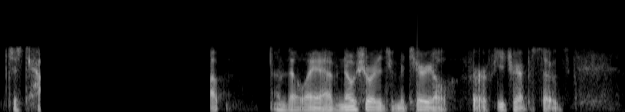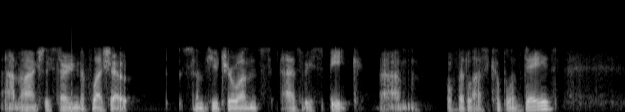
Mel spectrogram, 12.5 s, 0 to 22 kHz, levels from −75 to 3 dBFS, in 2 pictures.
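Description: From 0.40 to 2.10 s the speech falls into an audio dropout to silence: about 1.71 s of silence with no room tone underneath, and the speech breaks off and resumes mid-flow. The input was likely lost for that stretch while the recorder kept writing silence. A packet-loss gap or a quiet pause would still carry some noise floor; this is dead silence, and whatever was said in it is gone.

After "though I have no", at 3.68 s, an AMR rate drop sets in and lasts until 7.16 s, ending just before "out some future". The narrowband sound stays band-limited below 4 kHz as before, and nothing goes missing, but the voice turns buzzier and more synthetic, which points to the codec stepping down from 12.2 to about 4.75 kbps on a weak radio link. Unlike a dropout, there is no gap, only a loss of naturalness.

Inside that stretch, at 4.17 s and again at 6.96 s, a repeated buffer appears. A 2.9 ms slice plays three times in a row with hard joins, which fits a 128-sample buffer being replayed while new audio was late. 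At this size it sounds like a tiny click or buzz rather than an audible stutter, and it is too short to be mistaken for the codec's roughness.

The same AMR rate drop returns at 8.75 s, right after "out some future", and the degraded, synthetic quality continues to the end of the clip.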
